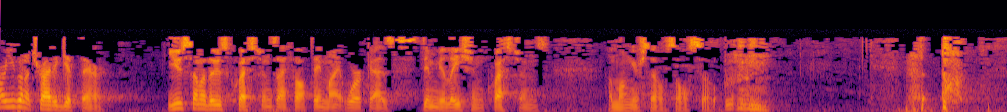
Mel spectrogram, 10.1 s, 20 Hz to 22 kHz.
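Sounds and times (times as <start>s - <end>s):
speech: 0.0s - 7.8s, 9.0s - 9.6s
person with a cold coughing: 7.2s - 7.8s, 9.1s - 10.0s
throat clearing from someone with a cold: 7.2s - 7.8s, 9.1s - 9.9s.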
